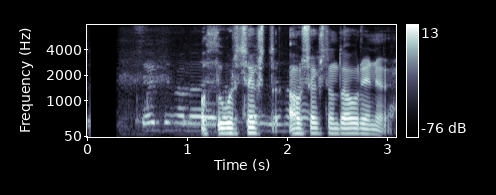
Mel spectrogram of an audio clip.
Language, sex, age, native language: Icelandic, male, 15, Icelandic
